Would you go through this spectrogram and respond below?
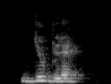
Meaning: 1. doublet 2. doublet (die with the same rolled value as another)
- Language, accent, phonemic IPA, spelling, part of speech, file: French, Canada, /du.blɛ/, doublet, noun, LL-Q150 (fra)-doublet.wav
